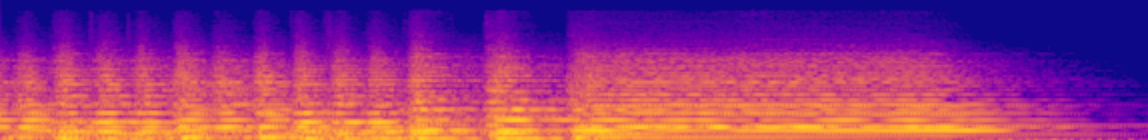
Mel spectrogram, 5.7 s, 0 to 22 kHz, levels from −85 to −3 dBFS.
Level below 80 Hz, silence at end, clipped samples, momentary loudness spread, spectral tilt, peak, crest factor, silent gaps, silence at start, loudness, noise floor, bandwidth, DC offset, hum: -26 dBFS; 0.35 s; under 0.1%; 3 LU; -8 dB/octave; 0 dBFS; 14 dB; none; 0 s; -16 LUFS; -40 dBFS; 9.6 kHz; under 0.1%; none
